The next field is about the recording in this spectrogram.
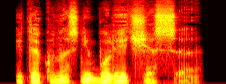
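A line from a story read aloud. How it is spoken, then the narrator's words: Quiet warning. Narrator (Russian): предупредил тихо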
